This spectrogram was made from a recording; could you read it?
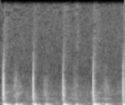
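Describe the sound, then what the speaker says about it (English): A programmed kick drum in the Soundtrap online studio thumps four times on the downbeats in an even, deep, booming pattern, each hit followed by a softer low echo, with no voices. "That's what a kick drum sounds like."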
